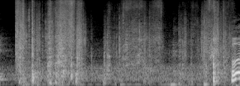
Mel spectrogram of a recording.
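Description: Irregular rustling and knocking handling noises, with crinkling.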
